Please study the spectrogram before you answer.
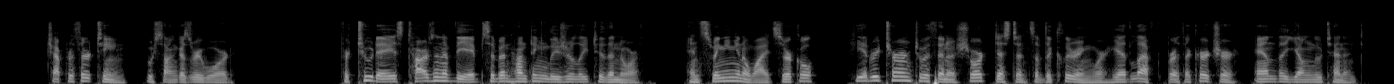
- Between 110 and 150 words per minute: No, average, 195 wpm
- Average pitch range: Yes, average, 4.9 semitones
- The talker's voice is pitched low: Yes, low, 120 Hz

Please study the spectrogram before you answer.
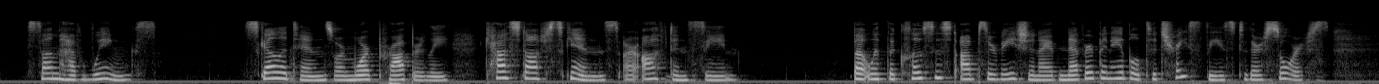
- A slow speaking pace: Yes, slow, 125 wpm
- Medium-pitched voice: No, high, 220 Hz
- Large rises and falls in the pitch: No, average, 4.5 semitones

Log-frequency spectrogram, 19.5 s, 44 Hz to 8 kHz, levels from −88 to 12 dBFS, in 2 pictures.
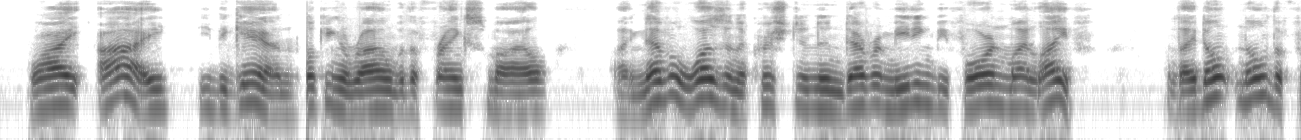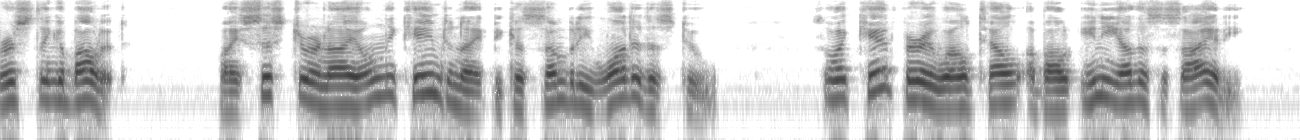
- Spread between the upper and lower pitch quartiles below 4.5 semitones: No, average, 5.2 semitones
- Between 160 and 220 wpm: Yes, average, 165 wpm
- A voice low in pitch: No, medium, 165 Hz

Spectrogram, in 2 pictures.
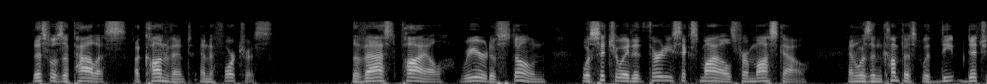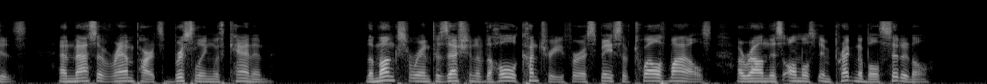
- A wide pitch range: No, average, 3.6 semitones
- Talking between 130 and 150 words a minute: No, average, 165 wpm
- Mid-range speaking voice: Yes, medium, 145 Hz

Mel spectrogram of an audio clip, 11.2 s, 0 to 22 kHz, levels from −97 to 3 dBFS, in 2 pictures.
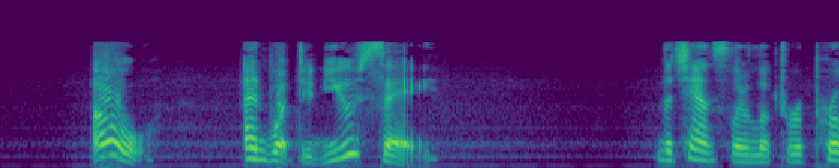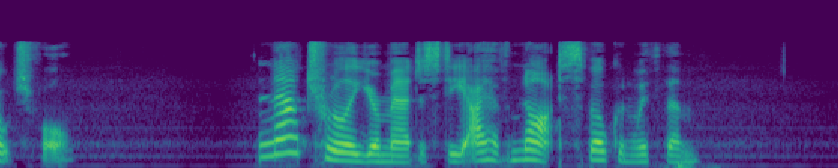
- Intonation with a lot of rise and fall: Yes, wide, 6.4 semitones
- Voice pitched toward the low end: No, high, 200 Hz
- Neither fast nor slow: No, slow, 100 wpm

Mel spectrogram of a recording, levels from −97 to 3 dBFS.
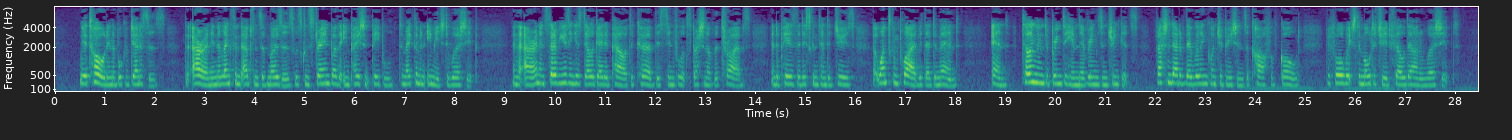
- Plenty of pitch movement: No, narrow, 2.4 semitones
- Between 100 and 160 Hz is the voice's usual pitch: No, high, 220 Hz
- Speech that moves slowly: No, average, 180 wpm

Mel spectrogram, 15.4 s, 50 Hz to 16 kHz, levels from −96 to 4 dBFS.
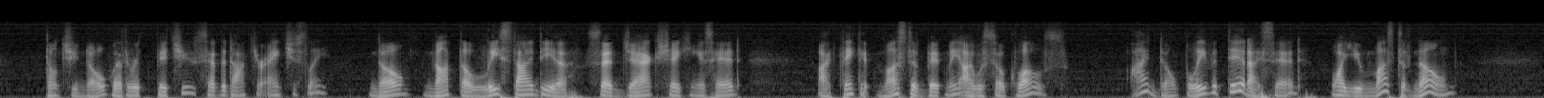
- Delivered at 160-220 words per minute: Yes, average, 170 wpm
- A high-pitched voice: No, low, 115 Hz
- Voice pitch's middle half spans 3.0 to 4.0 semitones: No, average, 4.5 semitones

